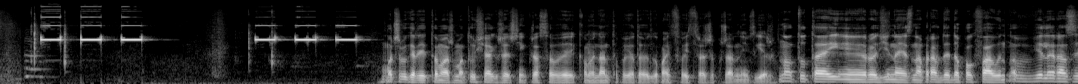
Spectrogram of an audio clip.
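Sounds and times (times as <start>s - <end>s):
carbon monoxide detector alarm beeping in short bursts: 0.4s - 1.8s, 2.5s - 3.9s
speech: 3.8s - 10.7s.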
